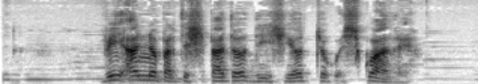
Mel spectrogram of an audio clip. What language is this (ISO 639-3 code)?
ita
